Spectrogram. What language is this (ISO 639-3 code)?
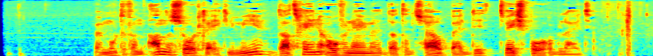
nld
